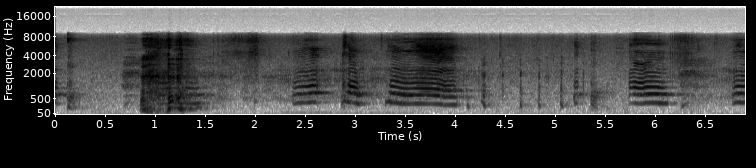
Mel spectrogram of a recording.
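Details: An infant babbles and laughs hysterically while playing with a toy bunny, with bursts of short, abrupt catches in the voice: laughing with hiccups.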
